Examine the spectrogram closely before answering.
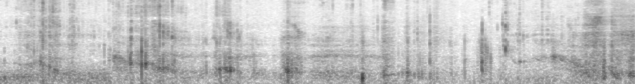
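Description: Close-miked eating sounds: fresh cherries bitten and chewed, with repeated crisp crunches at irregular intervals.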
